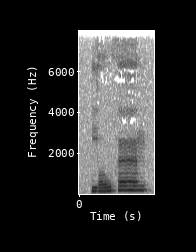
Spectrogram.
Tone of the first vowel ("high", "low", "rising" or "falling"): rising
